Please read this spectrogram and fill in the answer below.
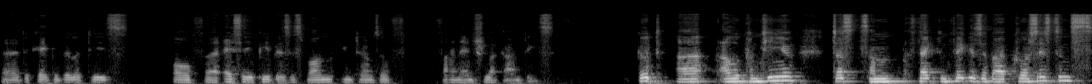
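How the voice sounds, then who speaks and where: A man's medium-pitched, somewhat breathy voice with a dark, mellow tone at a moderate pace. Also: ordinary pitch variation, big swings in loudness. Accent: Swiss. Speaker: software company presenter. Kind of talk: webinar product presentation. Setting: online webinar. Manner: hesitant, many fillers.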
